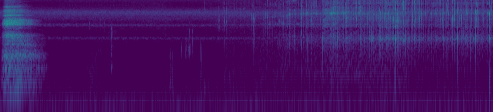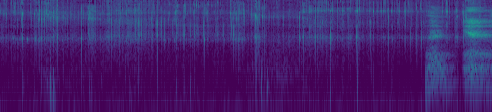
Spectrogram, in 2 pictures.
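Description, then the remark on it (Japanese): Dense, fizzy crackling and popping of a carbonated massage gel being applied to the earlobes during an ear massage builds up after a few quiet seconds and keeps going steadily, a soft carbonated sizzle with tiny bursts, with no voices over it. “ちょっとパチパチしますので気をつけてくださいね。”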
